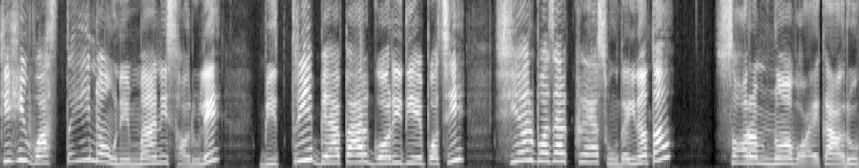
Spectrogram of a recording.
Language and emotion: Nepali, disgusted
